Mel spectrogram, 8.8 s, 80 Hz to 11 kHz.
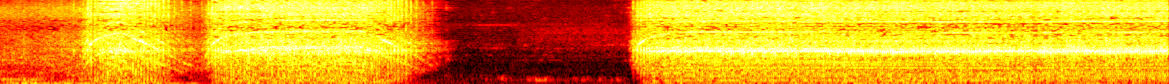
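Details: Maktec MT870 rotary hammer after repair, SDS bit drilling concrete: strong steady motor whine with fast even hammering rattle under load; normal hammer drilling, though concrete mode selector no longer functions.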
